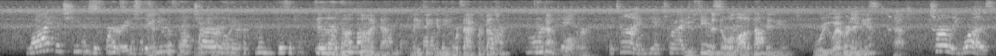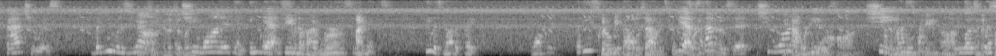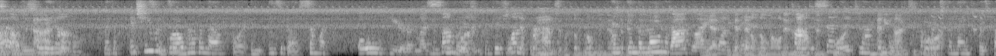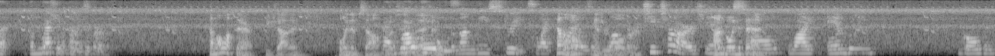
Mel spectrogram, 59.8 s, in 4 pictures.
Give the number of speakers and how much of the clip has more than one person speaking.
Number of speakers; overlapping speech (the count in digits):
3, about 59%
